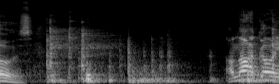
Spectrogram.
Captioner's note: latch rattling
